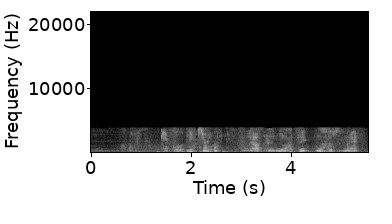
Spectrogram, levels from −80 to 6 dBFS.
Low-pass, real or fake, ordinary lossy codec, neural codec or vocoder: 7.2 kHz; real; AAC, 16 kbps; none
